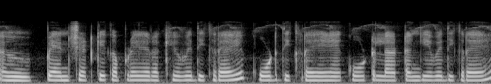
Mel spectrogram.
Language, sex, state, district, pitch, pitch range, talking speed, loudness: Hindi, female, Himachal Pradesh, Shimla, 195 Hz, 190-200 Hz, 245 wpm, -16 LUFS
